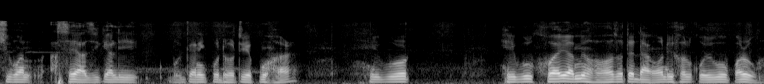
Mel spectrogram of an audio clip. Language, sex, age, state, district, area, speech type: Assamese, male, 60+, Assam, Dhemaji, rural, spontaneous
